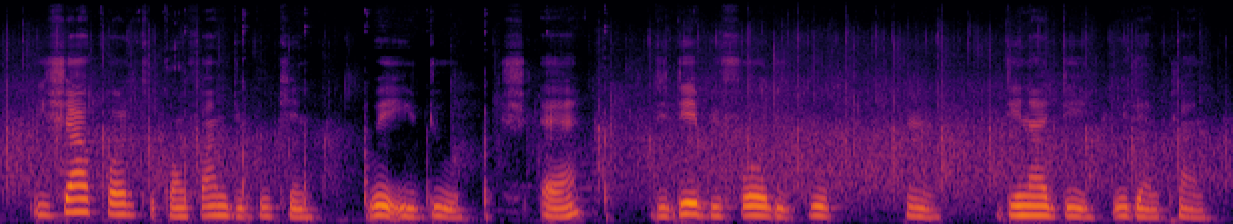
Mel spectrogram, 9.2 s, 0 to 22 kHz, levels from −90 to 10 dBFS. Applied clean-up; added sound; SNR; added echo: none; Applause + Hammer; 18 dB; none.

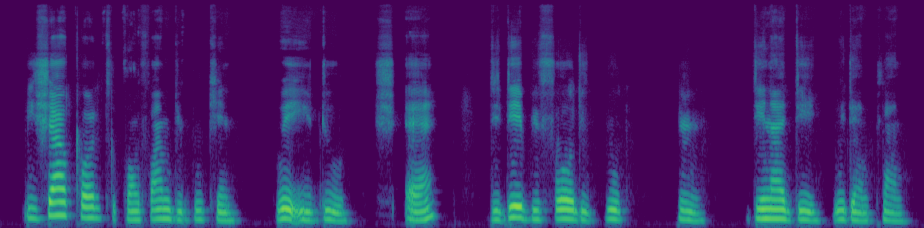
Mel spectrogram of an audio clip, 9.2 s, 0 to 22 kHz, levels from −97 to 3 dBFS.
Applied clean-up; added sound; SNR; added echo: neural mask model DeepFilterNet 3.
